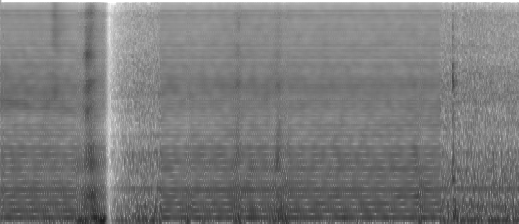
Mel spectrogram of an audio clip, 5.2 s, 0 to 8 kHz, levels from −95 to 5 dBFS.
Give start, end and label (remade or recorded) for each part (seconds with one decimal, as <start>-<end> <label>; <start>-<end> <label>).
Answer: 0.0-1.1 remade; 1.1-1.6 recorded; 1.6-4.4 remade; 4.4-5.2 recorded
